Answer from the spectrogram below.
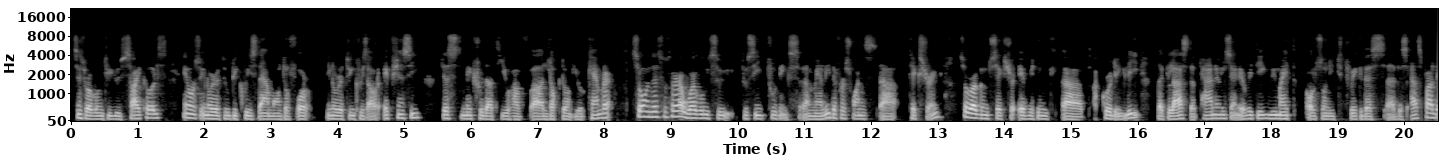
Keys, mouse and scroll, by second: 2.0-3.8 scroll up 2, 3.8-6.8 scroll down 1, 17.4-18.5 scroll up 3, 18.5 click, 19.4-20.5 scroll down 1.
